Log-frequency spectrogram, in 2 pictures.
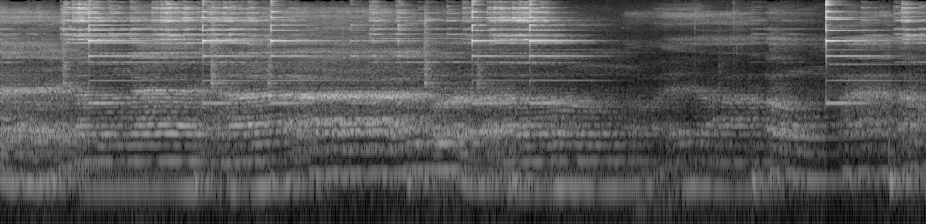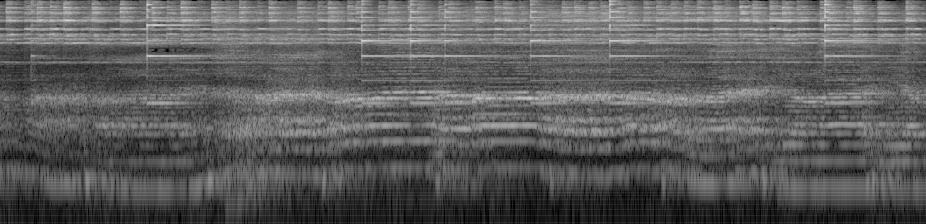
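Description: Buddhist chant sung to a slow melody, voices holding long wavering notes over music, with a brief lull about six seconds in.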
